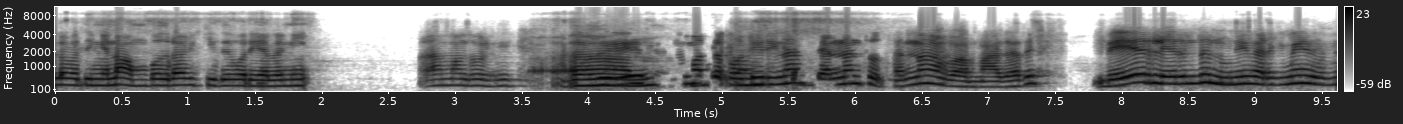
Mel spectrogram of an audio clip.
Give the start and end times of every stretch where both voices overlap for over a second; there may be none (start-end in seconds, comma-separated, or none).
3.9-5.3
